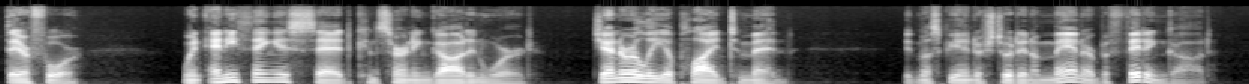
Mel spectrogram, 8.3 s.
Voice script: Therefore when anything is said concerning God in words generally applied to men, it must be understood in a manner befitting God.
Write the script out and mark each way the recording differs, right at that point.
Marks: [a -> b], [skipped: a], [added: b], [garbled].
Therefore when anything is said concerning God in [words -> word] generally applied to men, it must be understood in a manner befitting God.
